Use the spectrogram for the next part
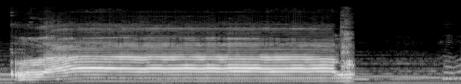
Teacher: নরম হবে, জিহ্বার আগা উপরের দাঁতের আগায় লাগবে। লাল র হরফটি জিহ্বার আগার পিঠ উপরের তালুতে লাগবে, মোটা হবে, বাংলা আকার প্রকাশ পাবে না।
